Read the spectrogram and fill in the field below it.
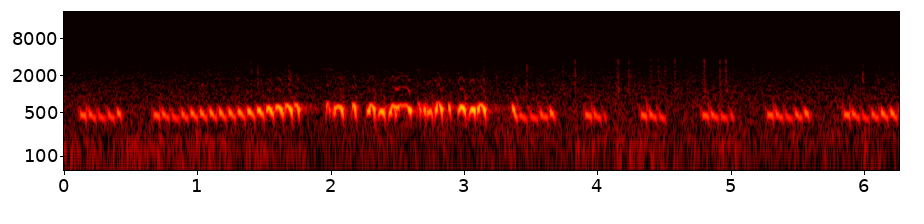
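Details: Black grouse on a Norwegian spring lek: low pulsed bubbling cooing, a steadily swelling run followed by choppy phrases and brief separated bursts.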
